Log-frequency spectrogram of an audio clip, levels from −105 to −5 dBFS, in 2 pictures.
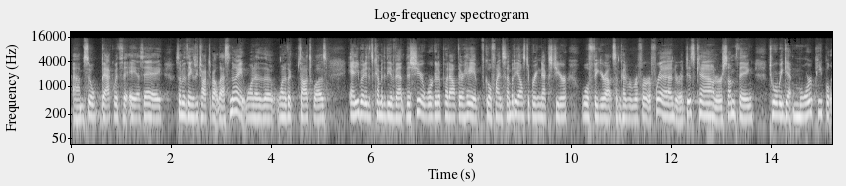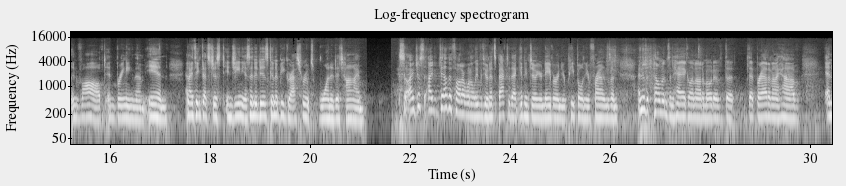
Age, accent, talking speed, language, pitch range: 40-59, American, 265 wpm, English, 160-185 Hz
